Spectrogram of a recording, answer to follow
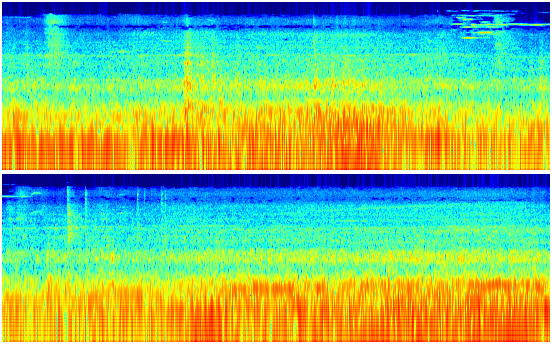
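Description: Natural-gas Mack LE garbage truck running close by, its engine note rising and falling as it creeps forward and stops. A few short sharp hisses or clicks, typical of air brakes, are heard in between.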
